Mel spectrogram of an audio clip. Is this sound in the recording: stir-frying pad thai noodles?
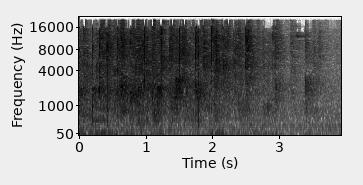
no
